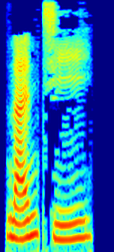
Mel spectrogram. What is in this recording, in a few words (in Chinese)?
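"南极", Mandarin Chinese; chinese flashcards; hsk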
